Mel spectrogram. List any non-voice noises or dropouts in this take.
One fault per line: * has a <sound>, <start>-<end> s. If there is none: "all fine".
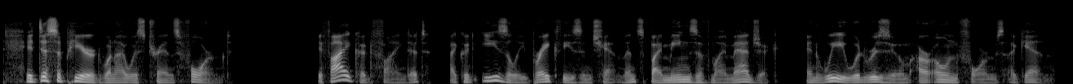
all fine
